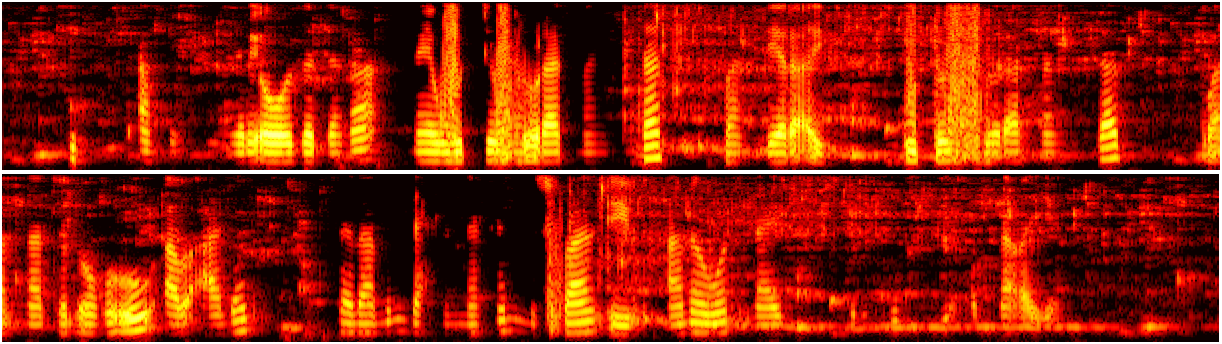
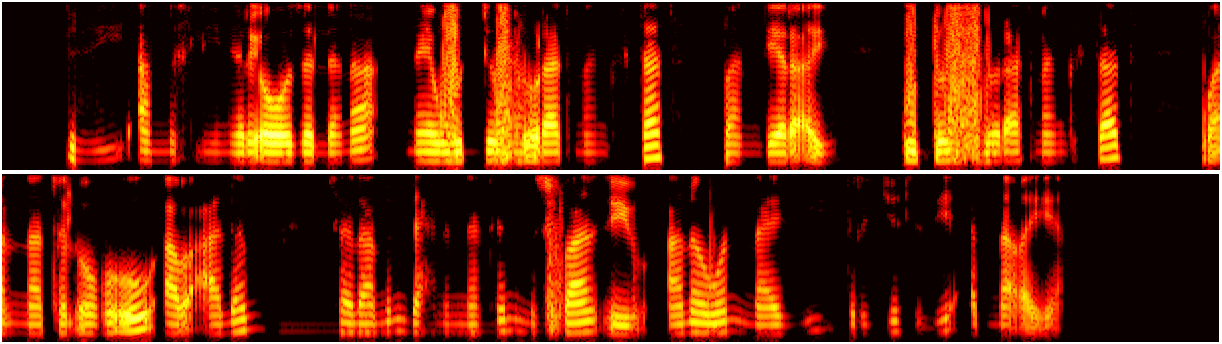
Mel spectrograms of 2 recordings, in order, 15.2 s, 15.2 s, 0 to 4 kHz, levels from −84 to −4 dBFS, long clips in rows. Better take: second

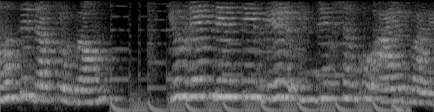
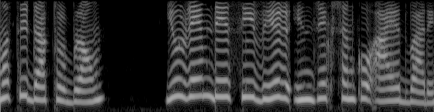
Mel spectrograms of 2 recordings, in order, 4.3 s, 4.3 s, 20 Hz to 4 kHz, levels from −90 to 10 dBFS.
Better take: second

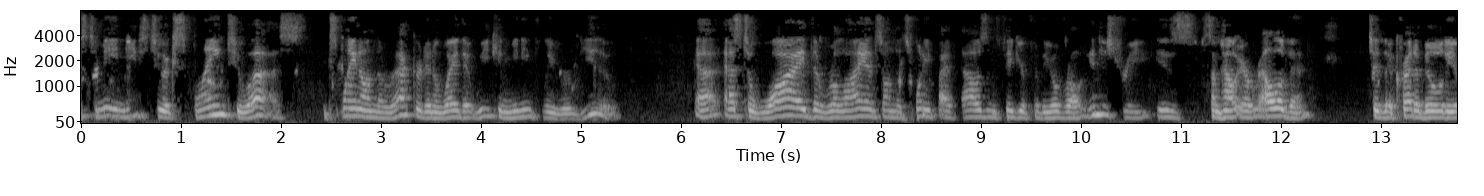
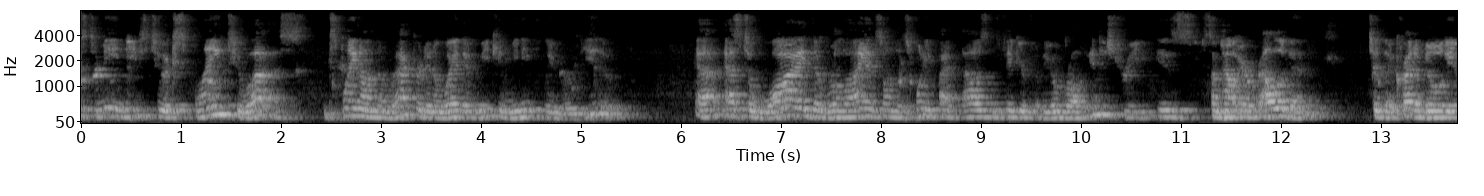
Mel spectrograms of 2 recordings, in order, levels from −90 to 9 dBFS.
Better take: first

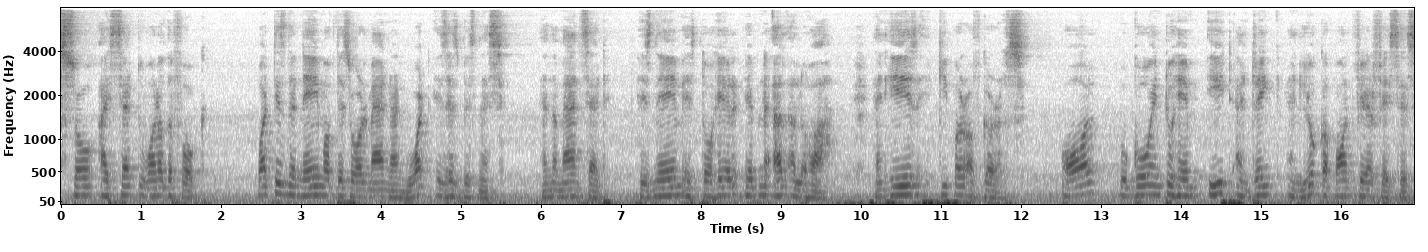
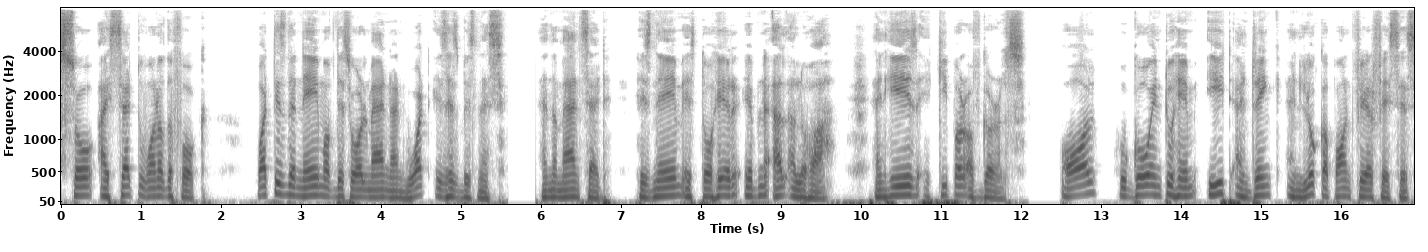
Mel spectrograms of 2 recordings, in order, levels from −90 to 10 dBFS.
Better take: second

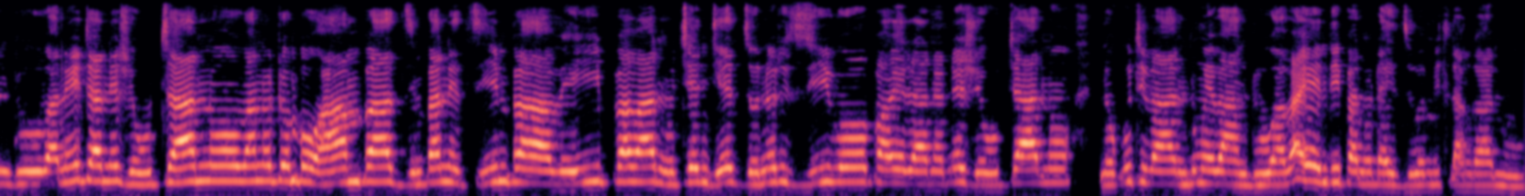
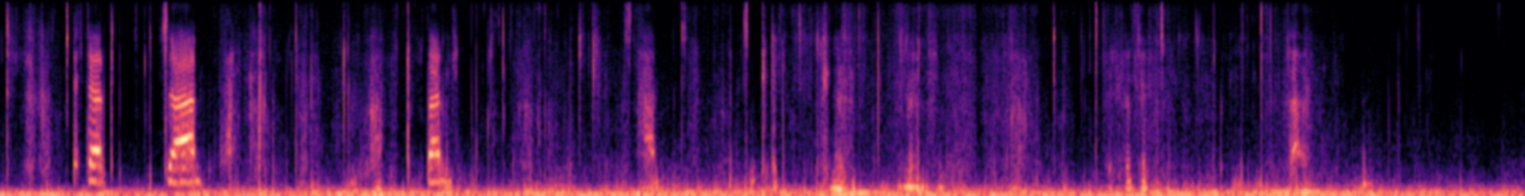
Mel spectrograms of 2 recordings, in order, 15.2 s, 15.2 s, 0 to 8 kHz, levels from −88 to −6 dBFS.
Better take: first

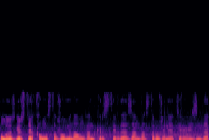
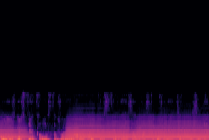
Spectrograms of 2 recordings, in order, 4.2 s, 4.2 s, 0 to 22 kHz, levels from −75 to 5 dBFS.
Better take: first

